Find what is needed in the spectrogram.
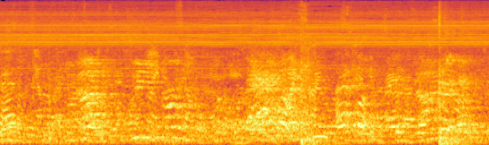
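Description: Indistinct talking from spectators and players in a gymnasium, heard as a steady background of voices with no clear words.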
